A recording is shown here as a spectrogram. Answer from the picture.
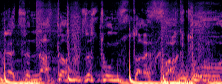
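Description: Hip hop track: a male rapper rapping in Bulgarian over a hardcore hip hop beat with deep bass hits that drop in pitch.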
